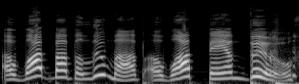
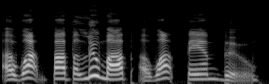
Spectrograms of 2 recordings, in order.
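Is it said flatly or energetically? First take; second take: energetically; flatly. First: It is said with lots of energy. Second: It is said flatly, without much energy.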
